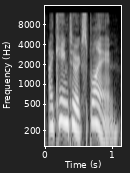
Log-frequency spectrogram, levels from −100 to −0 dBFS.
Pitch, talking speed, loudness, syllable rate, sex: 225 Hz, 210 wpm, -16 LUFS, 4.9 syllables/s, female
